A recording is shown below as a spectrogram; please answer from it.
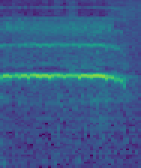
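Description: A single steady, piercing whistle from a person holds one pitch for nearly a second, close and fairly loud, then cuts off abruptly.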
